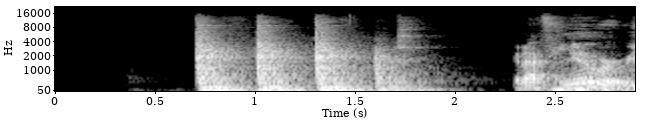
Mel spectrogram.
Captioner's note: gavel thudding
